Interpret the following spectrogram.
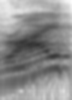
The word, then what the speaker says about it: write: Et d'ailleurs to write c'est exactement la même chose je vous le mets en phonétique que le mot right.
